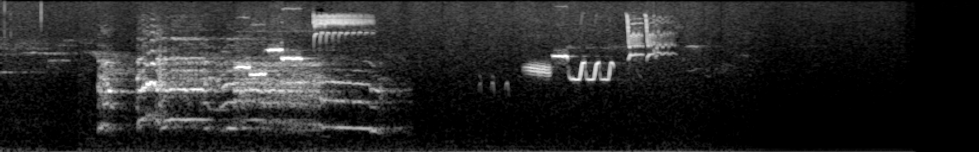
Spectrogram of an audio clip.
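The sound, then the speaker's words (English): A rooster crows once in the morning, greeting the new day, loud, its long harmonic call rising and trailing off. A few faint bird chirps follow over a steady low background hum before the sound cuts out. “And the rooster greets the new day.”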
